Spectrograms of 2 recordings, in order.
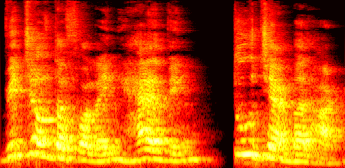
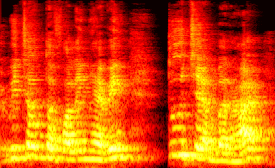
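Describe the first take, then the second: First: Exam question read out slowly; slow, clear exam question; slow dictation. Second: Slow question, rising at the close; slow dictation, rising. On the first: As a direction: dictate each word slowly. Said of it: "तो हम पूछेंगे". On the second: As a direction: read it slowly, ending on a rise. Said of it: "मान लो ये question पूछे". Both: Shown as a demonstration.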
